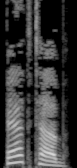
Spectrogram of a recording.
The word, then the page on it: bath tub: British English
